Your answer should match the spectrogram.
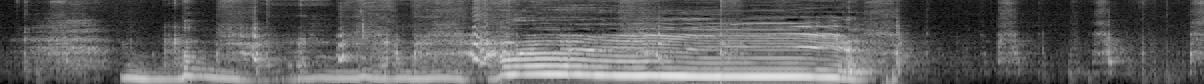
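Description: A voice stretching out a word in a wavering tone, then holding one long steady vowel for about two seconds. Near the end come faint squeaky scratches of a felt-tip dry-erase marker writing on a whiteboard.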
